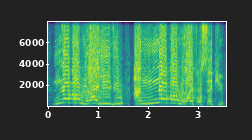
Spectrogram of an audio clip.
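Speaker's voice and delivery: high and loud, stress on each "never"; emphatic. Retold or imitated. Pastor voicing God's promise to the church, emphatic. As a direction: declare it like a vow that cannot break. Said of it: "He was emphatic".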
